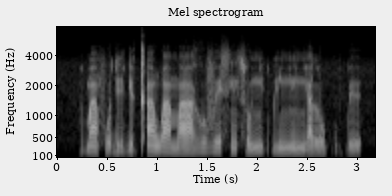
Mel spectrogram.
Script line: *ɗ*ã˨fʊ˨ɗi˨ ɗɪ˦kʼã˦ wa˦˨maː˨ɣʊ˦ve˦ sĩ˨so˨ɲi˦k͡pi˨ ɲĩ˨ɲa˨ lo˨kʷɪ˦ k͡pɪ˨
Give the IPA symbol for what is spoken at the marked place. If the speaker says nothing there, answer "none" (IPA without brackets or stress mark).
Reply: ɓ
